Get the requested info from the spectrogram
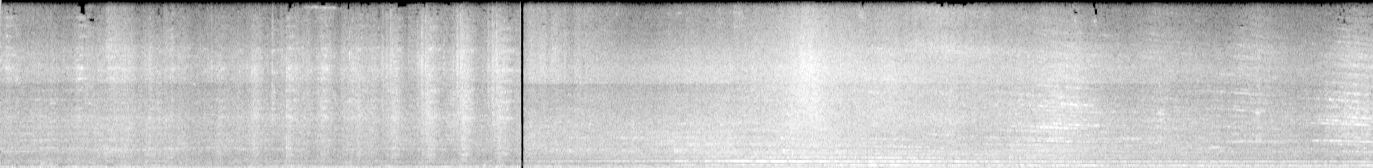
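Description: Freight trains passing close: first a coal train's cars rumbling by, with steel wheels clicking over rail joints. Then a BNSF diesel locomotive leading a container stack train passes, growing louder as it goes by, with a steady tone that dips slightly in pitch.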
